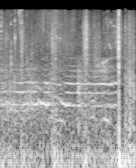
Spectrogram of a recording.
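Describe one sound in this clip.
Small fires crackle nearby.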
